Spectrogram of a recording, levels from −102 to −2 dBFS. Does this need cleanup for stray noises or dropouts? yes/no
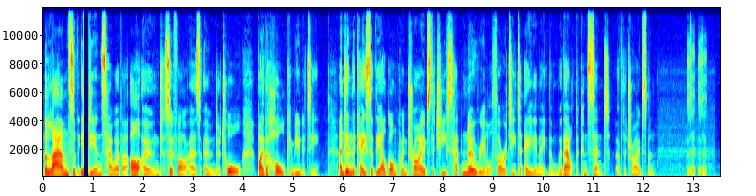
yes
